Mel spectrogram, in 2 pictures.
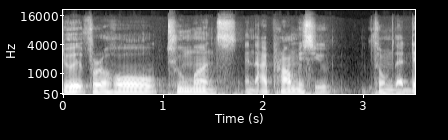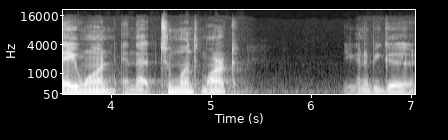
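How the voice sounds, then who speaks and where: With an American accent, a man speaks in an ordinary speaking voice at medium pitch, fairly even intonation and a moderate pace, on a very clean recording with a silent background. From US Midwest, Indiana. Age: 20s. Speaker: social media influencer and filmmaker. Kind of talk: casual podcast interview. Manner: casual, filler-heavy.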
